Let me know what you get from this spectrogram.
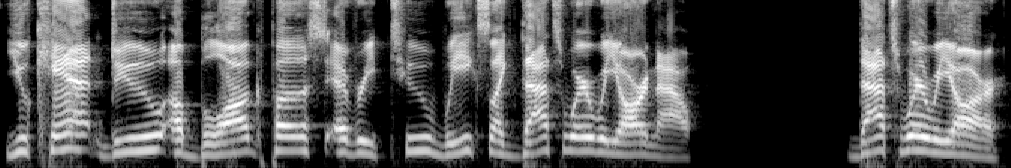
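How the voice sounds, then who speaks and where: A man streaming and ranting casually, heated and exasperated, swearing often, his voice going hoarse. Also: high-pitched, takes it slowly, fairly bright tone, no echo, studio quality. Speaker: game streamer. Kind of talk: casual livestream rant.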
